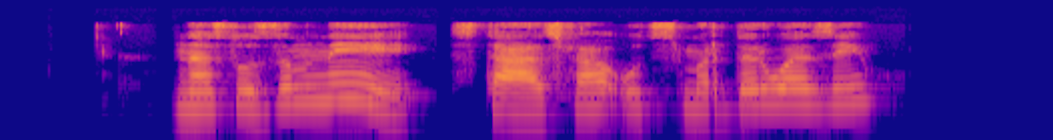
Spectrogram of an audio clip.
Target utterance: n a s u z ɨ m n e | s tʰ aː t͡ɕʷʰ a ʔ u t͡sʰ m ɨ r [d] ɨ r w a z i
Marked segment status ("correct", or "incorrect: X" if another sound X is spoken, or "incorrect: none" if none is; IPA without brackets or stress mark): correct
